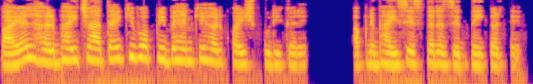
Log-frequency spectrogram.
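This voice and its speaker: A woman voicing a sensible, gentle young village wife in a cartoon story, earnest and soothing. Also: mid-range voice, steady tone, normal speed, dry recording, close to an everyday voice. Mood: gently reproving.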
